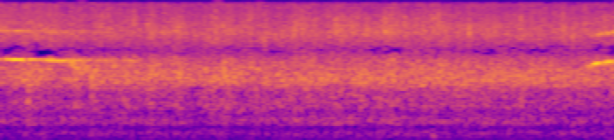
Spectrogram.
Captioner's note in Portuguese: Applause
